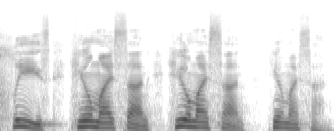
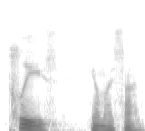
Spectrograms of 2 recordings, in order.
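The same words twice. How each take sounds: First: Pleading. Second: Much softer, worn-out begging; quiet pleading. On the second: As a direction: plead under the breath, spent. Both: Retold or imitated.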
